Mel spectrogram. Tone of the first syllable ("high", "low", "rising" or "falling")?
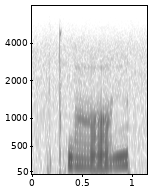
low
